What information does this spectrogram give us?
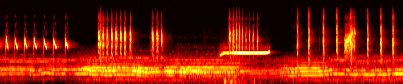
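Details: Lively song of a greater green leafbird carrying kapas tembak mimicry. A run of evenly spaced sharp chips leads into clustered buzzy trills, a long rising whistled note, then further rapid chips. A continuous low drone runs throughout.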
